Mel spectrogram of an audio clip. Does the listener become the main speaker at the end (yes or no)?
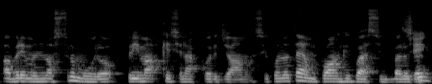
yes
